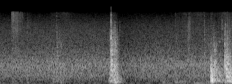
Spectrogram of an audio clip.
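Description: A wooden trapdoor bangs open.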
